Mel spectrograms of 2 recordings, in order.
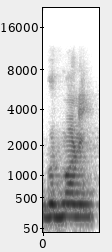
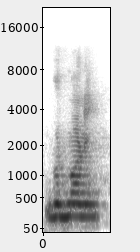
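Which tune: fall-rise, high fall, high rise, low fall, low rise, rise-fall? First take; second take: low fall; low fall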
